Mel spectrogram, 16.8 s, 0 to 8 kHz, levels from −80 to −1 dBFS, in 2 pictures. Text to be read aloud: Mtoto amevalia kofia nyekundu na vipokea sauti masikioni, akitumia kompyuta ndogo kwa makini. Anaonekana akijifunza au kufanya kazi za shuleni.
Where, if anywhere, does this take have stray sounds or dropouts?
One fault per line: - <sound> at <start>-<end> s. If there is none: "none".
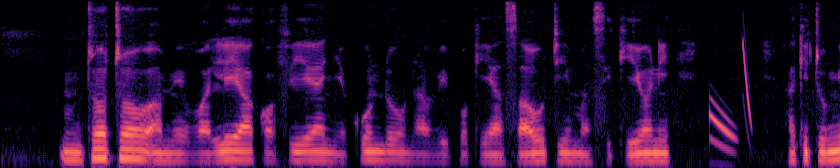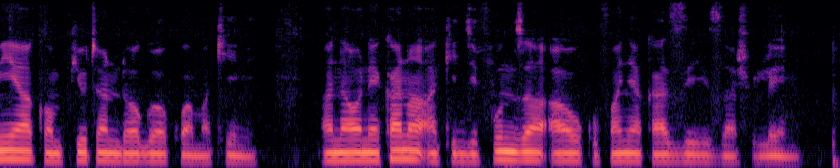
- chirp at 7.1-7.5 s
